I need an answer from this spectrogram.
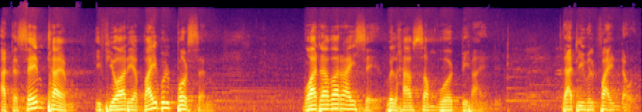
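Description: In a reverberant hall with music behind him, a man preaches in a South Indian accent. His delivery is slow and theatrical, full of repeated phrases and vocal sound effects. He addresses the congregation directly as he gives his sermon. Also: medium pitch, expressive, warm tone.

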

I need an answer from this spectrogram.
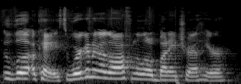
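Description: A young adult woman co-hosting a podcast tells a story in casual chat, animatedly acting out the voices of the people involved. She speaks quickly in a fairly high pitch.

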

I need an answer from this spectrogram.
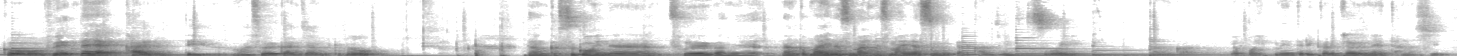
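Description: A tired young woman in her twenties chatting casually on her own, self-mocking and acting out quotes in a higher voice. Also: steady tone, a little fast, roomy sound. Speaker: vlogger. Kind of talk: casual solo chat. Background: soft guitar music.

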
